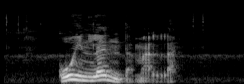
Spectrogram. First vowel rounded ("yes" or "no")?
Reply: yes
